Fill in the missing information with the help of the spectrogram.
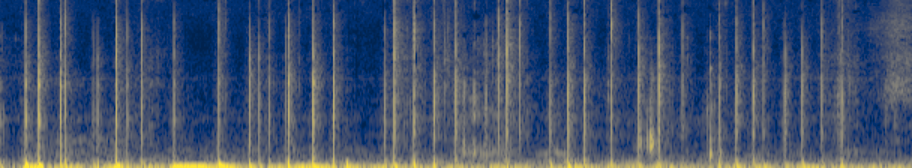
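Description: A small ring-bound notebook with a translucent soft plastic cover is held in the hands and tapped rapidly with long fingernails. Quick, dry clicks with bright edges run over a dull low thump, each dying away almost at once. The tapping keeps a busy, irregular rhythm and gradually softens toward the end.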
